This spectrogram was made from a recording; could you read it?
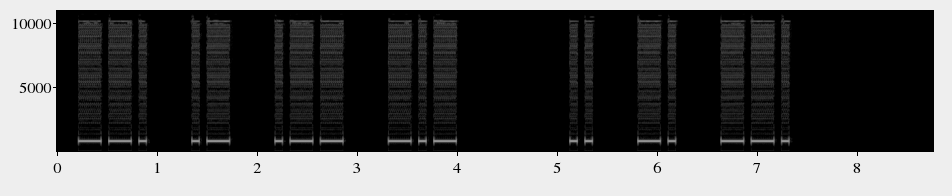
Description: Morse code, heard as a keyed tone, about 16 wpm, spaced as for 11 wpm, 800 Hz. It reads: GAWK ING
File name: Prefixes / By First Letter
